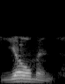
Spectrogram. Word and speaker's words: Yeomans: breakup there, but it's Yeomans. So basically, you take the U out of it. There's no U. And so Yeomans, I mean, there's U when you spell it, but whenever you say it, it's Yeomans.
